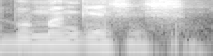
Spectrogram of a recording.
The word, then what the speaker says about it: bumangueses: Pero de los bumangueses. Se dice así, Andrés. – Bumangueses. – ¿Ibas a decir bucaramangueses? – No, es que estaba probando.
